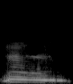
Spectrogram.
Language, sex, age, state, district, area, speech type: Manipuri, male, 60+, Manipur, Kangpokpi, urban, conversation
